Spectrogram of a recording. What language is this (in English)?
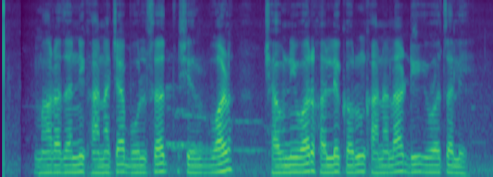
Marathi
